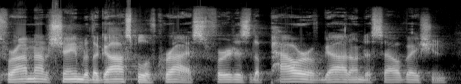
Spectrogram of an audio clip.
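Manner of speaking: full-voiced pulpit reading of the verse; scripture reading. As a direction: proclaim the verse to the room.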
